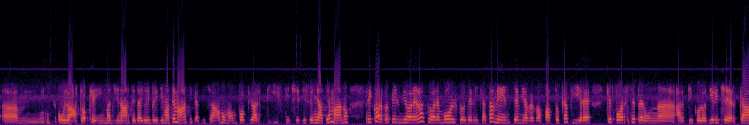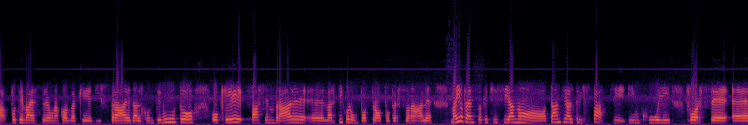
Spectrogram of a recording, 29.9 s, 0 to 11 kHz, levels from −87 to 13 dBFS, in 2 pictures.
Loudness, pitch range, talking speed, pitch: -30 LUFS, 225-265 Hz, 130 wpm, 240 Hz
